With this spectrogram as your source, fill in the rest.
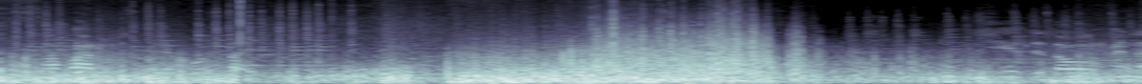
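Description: Strong storm wind buffets the microphone during a bicycle tour across Mangystau, a loud, rough roar that surges and swells steadily throughout, with gusts peaking midway.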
